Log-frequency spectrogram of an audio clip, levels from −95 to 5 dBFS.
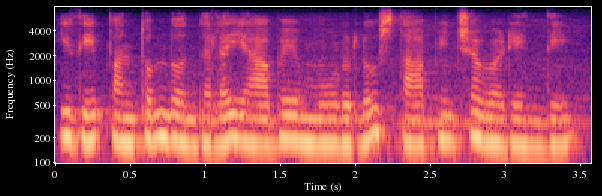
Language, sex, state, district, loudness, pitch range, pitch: Telugu, female, Telangana, Hyderabad, -13 LUFS, 170-190 Hz, 175 Hz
